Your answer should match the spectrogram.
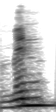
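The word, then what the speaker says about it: مِنْ: पता है हुरूफ हल्की में से है, तो ये यहाँ पर गुन्ना नहीं होगा, यहाँ इजहार होगा। मिन इल्म, ये यहाँ मिन यानी मिन प्रोनाउंस होगा, मैं प्रोनाउंस नहीं होगा।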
